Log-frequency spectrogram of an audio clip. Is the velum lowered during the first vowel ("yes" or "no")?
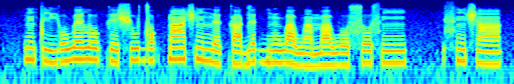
yes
